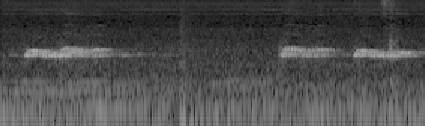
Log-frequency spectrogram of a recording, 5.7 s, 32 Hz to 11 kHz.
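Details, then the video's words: Local wild zebra dove singing in the one-and-a-half engkel style, described as soothing and well-tuned: a long, level, mellow coo, silence, then two shorter coos close together near the end, with faint background hiss. "Suara perkutut adem di hati ngelaras 1 stgh engkel"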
